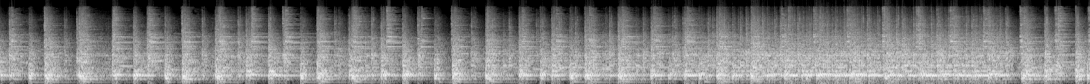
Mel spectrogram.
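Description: Dhak drums, the big stick-beaten barrel drums of Durga Puja, played together in a fast, loud rhythm of several strokes a second over a steady ringing tone. About seven seconds in, the beating runs together into a continuous roll.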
